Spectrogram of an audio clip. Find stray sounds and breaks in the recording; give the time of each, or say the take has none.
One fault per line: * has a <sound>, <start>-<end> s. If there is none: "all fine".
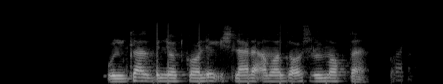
* has a laugh, 3.9-4.0 s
